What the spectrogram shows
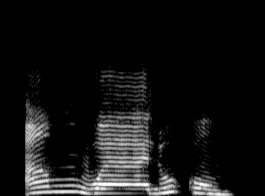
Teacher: Letter meme carries the characteristic of gunna, while waw does not have it. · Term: idhar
